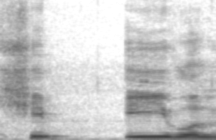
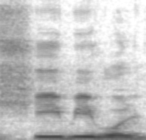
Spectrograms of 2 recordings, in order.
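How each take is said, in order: First: The p closes the first syllable, kept apart. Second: The p runs into the next syllable, linked. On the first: The speaker calls it wrong. "इसको शिप ई वोल नहीं पढ़ेंगे" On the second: The speaker calls it right. "इसको पढ़ेंगे शी वोल"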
